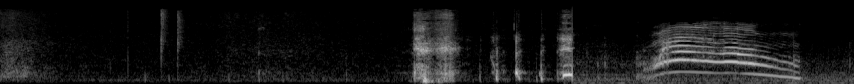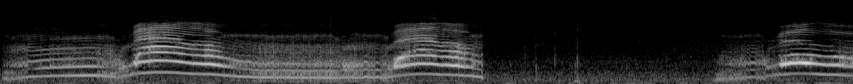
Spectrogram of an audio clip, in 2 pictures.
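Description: Domestic cat meowing loudly: four long, arching meows, the second drawn out over about three seconds. A few sharp knocks and rustles come just before the first meow.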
